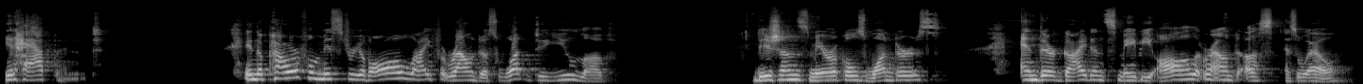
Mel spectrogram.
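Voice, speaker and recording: A woman pastor giving a sermon in deliberate, emphatic phrases, often posing rhetorical questions. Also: mid-range voice.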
